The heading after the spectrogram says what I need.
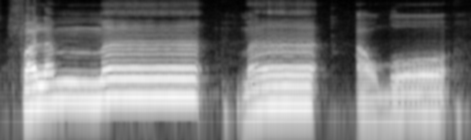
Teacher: Falamma ma Allah, ma ini ada hukum bacaan mad jaiz munfasil karena ini ada mad bertemu dengan hamzah dalam dua kata falamma sama Allah ya, maka dibaca mad jaiz munfasil panjangnya 5 atau 6 harokat.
